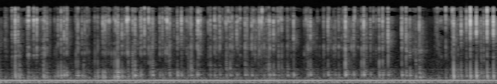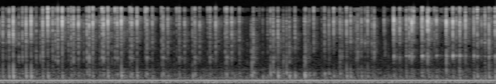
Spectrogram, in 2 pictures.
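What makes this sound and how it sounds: Fingertips and long nails tap rapidly on the green plastic pump head and clear plastic body of a partly filled hair serum pump bottle. The result is a dense run of quick, light clicks and ticks over a steady low hum.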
